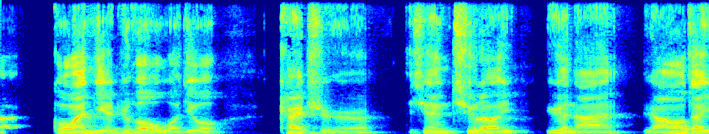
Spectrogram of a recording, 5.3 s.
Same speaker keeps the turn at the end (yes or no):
yes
